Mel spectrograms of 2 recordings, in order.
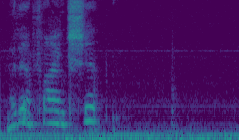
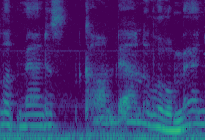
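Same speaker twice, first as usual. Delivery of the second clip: softer whispered plea to calm down; Ukraine's president whispering to Biden to calm down; hushed calming; 6 semitones higher, 7 dB quieter than usual. Retold or imitated. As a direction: hush him like a nervous friend. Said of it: "the Ukrainian president tells Biden".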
